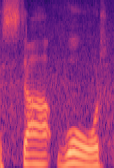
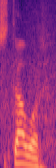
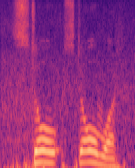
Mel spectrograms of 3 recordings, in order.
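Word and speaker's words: Staward: Now Stoward, you know, if you pronounce it the way we would say S-T-A, Star Ward, it's not what we pronounce as Stoward. That's S-T-A-W-A-R-D, Stoward.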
